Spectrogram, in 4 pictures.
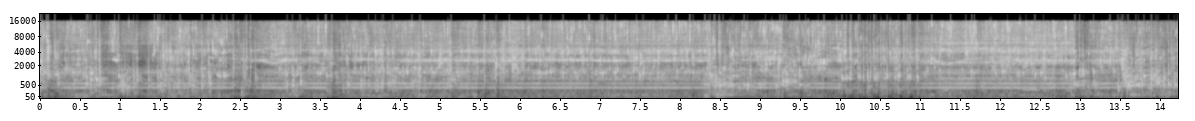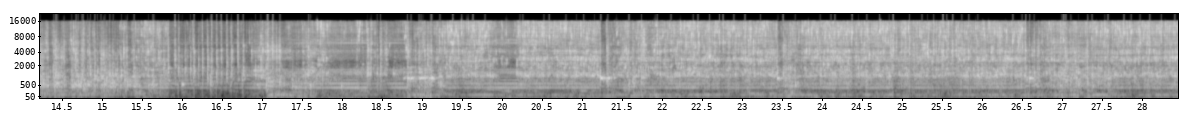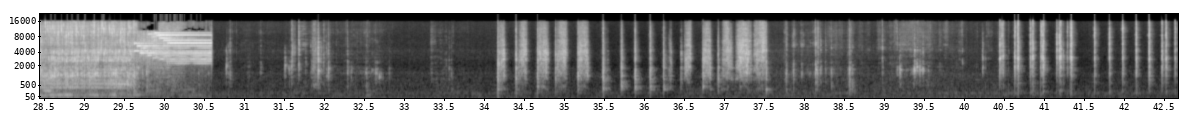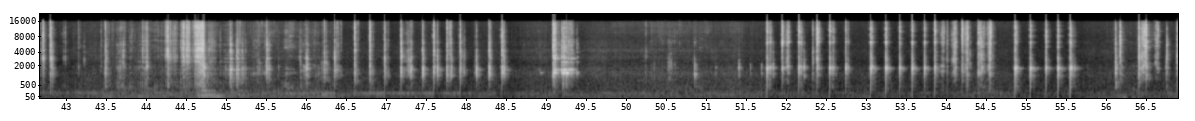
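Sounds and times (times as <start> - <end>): water pouring and splashing: 0.0 - 29.6
pump motor hum: 0.0 - 29.7.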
